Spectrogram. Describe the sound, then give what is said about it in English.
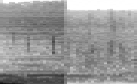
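A sustained, bright musical chord cuts off abruptly, leaving a steady wash of church audience clapping in praise to God at Grace Avenue Church, continuing on its own at moderate loudness. “Now can we keep that going for Jesus? Can we give God praise? Come on, all over this building. You should always clap louder for your God than anything you”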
